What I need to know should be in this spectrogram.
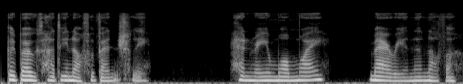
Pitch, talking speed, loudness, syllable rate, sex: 180 Hz, 155 wpm, -18 LUFS, 6.4 syllables/s, female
